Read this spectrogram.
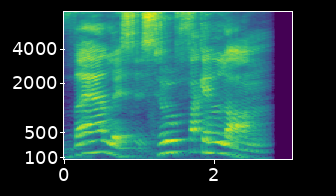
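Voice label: vocal male, Dance Vocals, spoken words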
